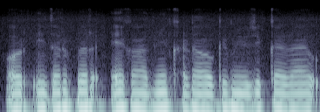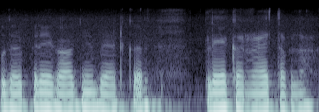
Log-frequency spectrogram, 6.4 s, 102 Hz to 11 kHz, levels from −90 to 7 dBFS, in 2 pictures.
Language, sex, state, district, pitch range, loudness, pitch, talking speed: Hindi, male, Uttar Pradesh, Saharanpur, 115-120 Hz, -16 LUFS, 115 Hz, 195 wpm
